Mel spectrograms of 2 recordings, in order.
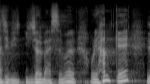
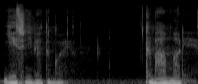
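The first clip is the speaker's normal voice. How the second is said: hushed, lower whisper; 7 semitones lower, 7 dB quieter, faster than usual. Real, not acted. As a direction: breathe it out as a secret. Hushed sermon point. (속삭이듯 낮은 목소리)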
